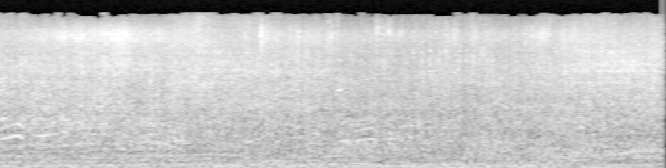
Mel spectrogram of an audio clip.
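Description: Loud car engines roar and rev throughout.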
